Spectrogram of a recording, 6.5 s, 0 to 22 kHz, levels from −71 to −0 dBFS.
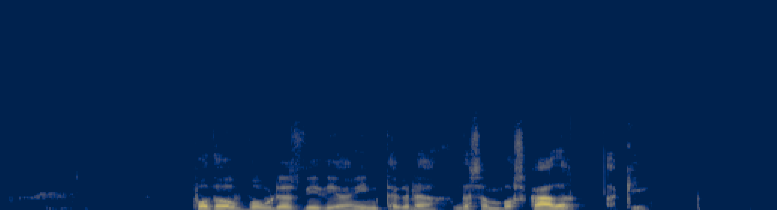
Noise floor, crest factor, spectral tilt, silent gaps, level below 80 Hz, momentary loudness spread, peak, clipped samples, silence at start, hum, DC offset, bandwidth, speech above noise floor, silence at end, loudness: -76 dBFS; 24 dB; -6 dB/octave; none; -72 dBFS; 22 LU; -4 dBFS; under 0.1%; 1.6 s; none; under 0.1%; 9.6 kHz; 50 dB; 1.1 s; -27 LUFS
